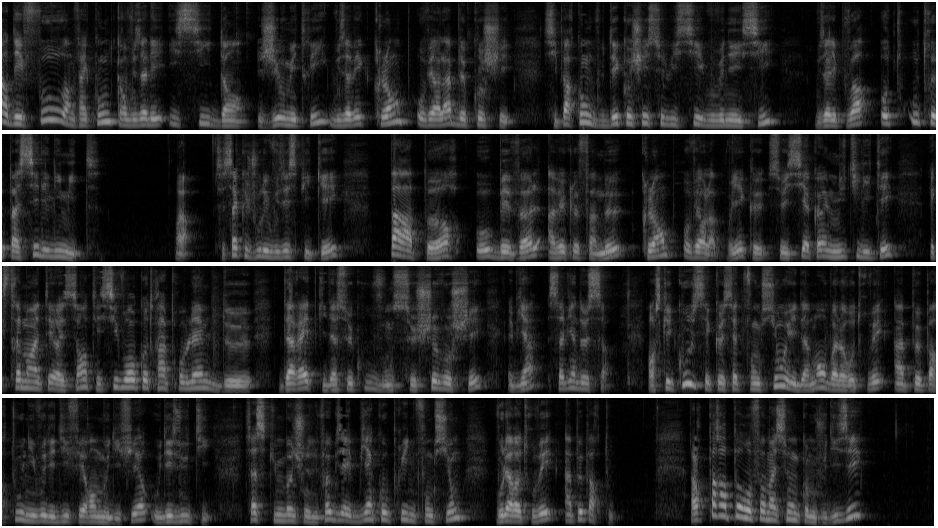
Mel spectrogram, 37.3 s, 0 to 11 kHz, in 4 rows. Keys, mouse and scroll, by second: 2.2 click, 4.6 click, 6.9-14.7 drag, 18.1-19.2 middle drag, 25.4-26.0 shift+middle drag, 29.3-30.4 middle drag.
